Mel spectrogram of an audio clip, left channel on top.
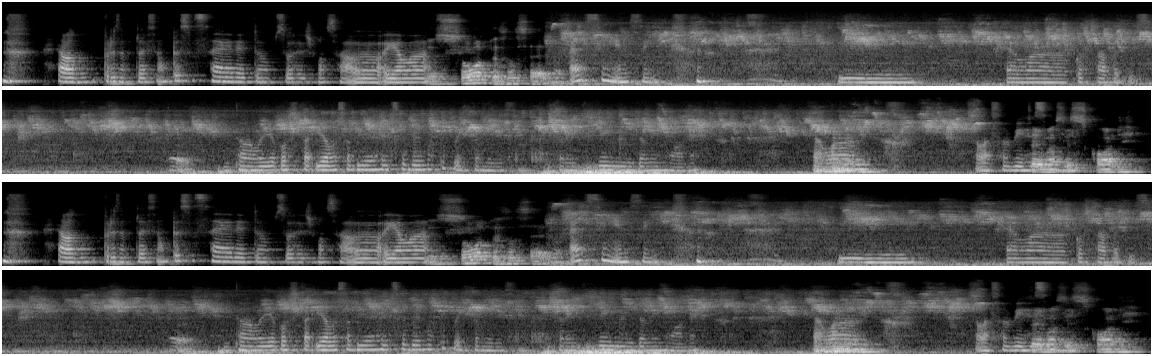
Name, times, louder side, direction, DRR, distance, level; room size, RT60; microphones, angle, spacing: voice 1, 0.0-4.3 5.7-7.1 7.4-9.2 10.0-11.4 13.7-18.8 19.0-19.3 19.6-20.6 21.0-22.2, left 1 dB, 5° left, 7 dB, 0.6 m, -23 dB
voice 2, 4.3-5.6 7.5-7.6 13.1-13.4 13.8-14.0 19.6-20.1 21.8-22.8, left 1 dB, 90° left, 2 dB, 1.9 m, -20 dB
sound 1, 5.4-21.3, left 2 dB, 60° left, 2.3 m, -22 dB
9.8 x 5.4 x 3.4 m, 0.63 s
head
